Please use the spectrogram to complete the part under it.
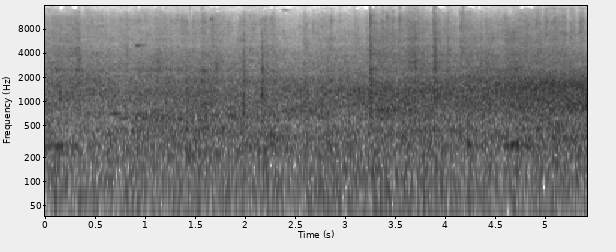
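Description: A freight train rumbles steadily past on the tracks.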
